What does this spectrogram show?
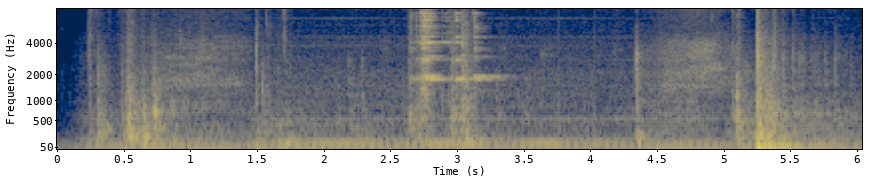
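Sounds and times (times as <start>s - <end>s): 
low steady hum: 0.1s - 6.0s
fridge door opening: 0.2s - 3.4s, 4.8s - 6.0s
glass bottles clinking: 2.6s - 3.4s.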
